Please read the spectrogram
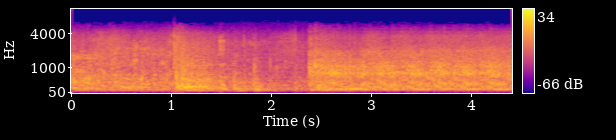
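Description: An old car's engine being cranked and failing to catch, with a low uneven chugging. It comes in abruptly about halfway through, after a stretch of dense noise.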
